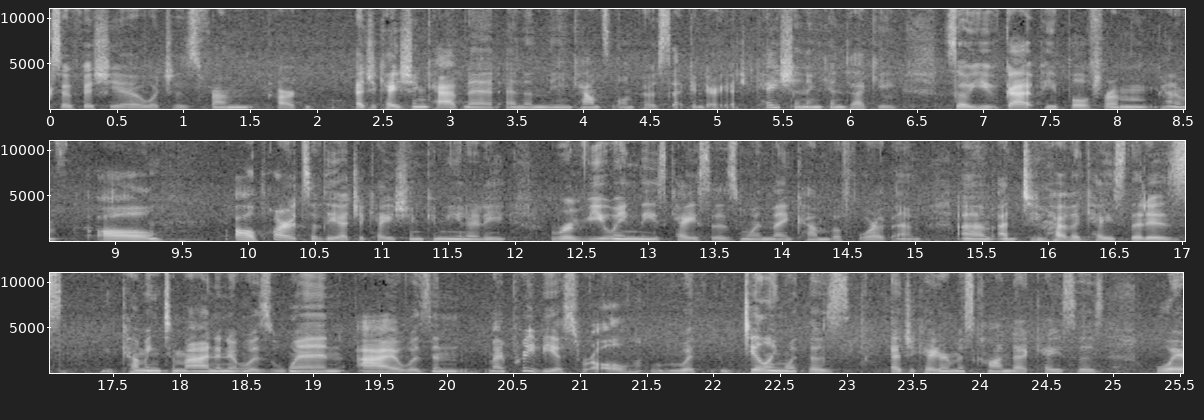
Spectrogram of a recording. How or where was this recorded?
busy venue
